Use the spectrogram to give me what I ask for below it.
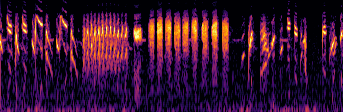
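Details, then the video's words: Goldfinch song for tutoring juveniles, campero style: quick high twitters, then a buzzy trill about half a second long, then a run of evenly spaced bright notes and more varied twittering. "CD CAMPERO PARA EDUCAR JILGUEROS"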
